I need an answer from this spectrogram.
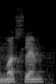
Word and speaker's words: Muslim: Thank you for saying Muslim. Oh yeah, it should be Muslim, right? Okay. If you're saying thank you, I guess that's the correct pronunciation.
